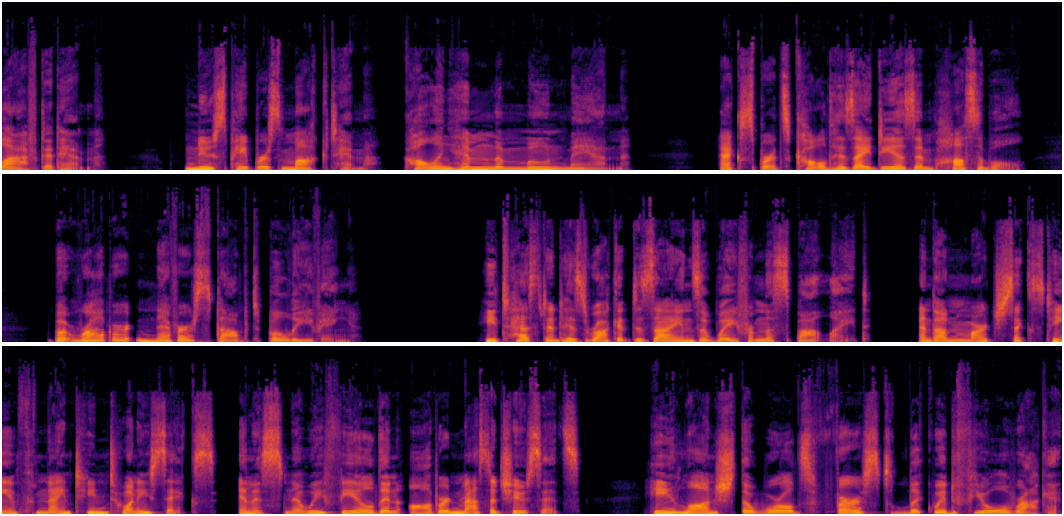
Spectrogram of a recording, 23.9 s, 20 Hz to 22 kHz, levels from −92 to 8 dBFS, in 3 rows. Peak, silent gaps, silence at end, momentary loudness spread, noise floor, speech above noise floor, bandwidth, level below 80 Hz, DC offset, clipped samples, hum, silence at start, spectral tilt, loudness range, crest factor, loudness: -2 dBFS; 5.28-5.36 s, 10.78-11.45 s, 14.48-14.76 s; 0.05 s; 11 LU; -77 dBFS; 56 dB; 17.5 kHz; -64 dBFS; under 0.1%; under 0.1%; none; 0 s; -4.5 dB/octave; 3 LU; 20 dB; -21 LUFS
